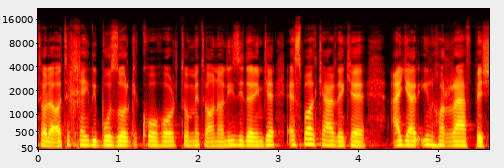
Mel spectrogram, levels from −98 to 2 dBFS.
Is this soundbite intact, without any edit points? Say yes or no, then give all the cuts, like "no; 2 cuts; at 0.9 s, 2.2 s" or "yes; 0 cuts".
no; 1 cut; at 3.1 s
